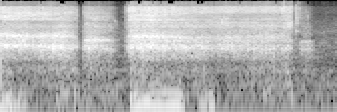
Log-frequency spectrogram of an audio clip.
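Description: A person imitates the raspy, hissing breath of an angry cat, a harsh sustained exhale broken by short pauses and a brief throaty snort, loud and close with no other sounds.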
